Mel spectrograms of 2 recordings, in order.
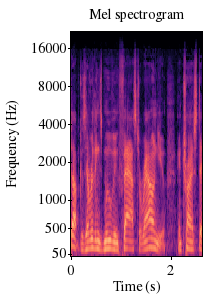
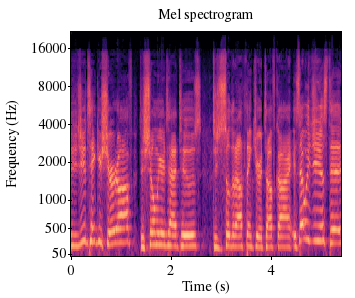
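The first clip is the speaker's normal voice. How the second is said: loud, taunting, mocking yell with laughing ridicule; 6 semitones higher than usual. Retelling mocking a man who took his shirt off to show tattoos, retelling yelling at him. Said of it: "And so I'm yelling this at him".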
